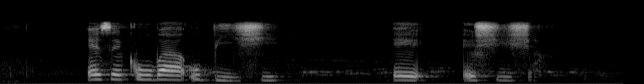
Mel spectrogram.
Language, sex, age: Zulu, female, 21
